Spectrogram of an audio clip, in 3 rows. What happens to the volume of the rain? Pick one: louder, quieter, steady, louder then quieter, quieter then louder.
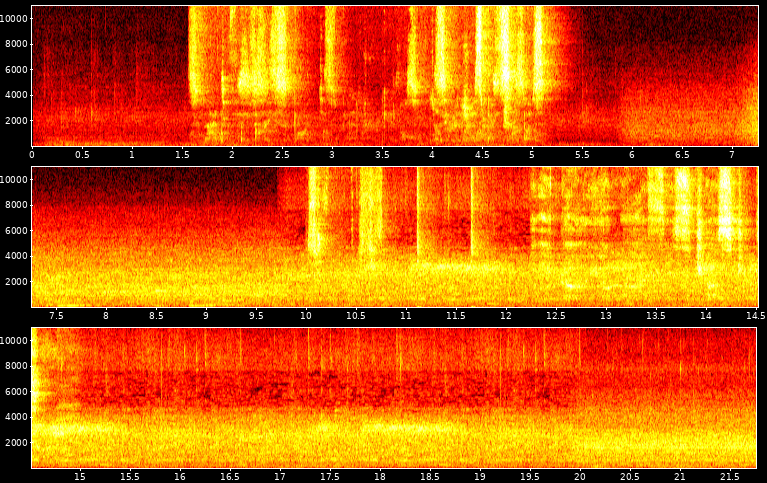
louder.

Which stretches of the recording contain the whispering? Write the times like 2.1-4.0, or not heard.
1.6-5.2, 10.0-15.1.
